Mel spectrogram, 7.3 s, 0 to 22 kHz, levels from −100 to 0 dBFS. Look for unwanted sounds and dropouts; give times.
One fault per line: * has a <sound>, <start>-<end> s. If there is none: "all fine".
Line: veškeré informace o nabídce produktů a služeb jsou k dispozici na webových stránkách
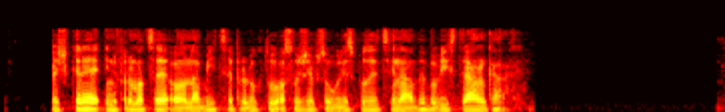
all fine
